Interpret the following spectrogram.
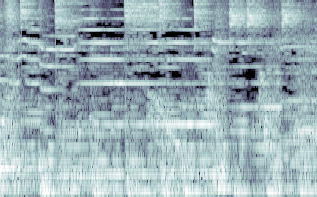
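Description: Dance music with a steady beat playing loudly through the hall's loudspeakers.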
